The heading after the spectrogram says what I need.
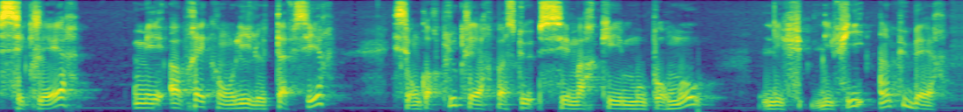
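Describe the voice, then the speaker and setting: A man's voice: on the low side, very animated, slow, darkish tone. A man on a live online voice call making a brief, blunt, matter-of-fact comment. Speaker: debate panelist. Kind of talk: casual live-stream discussion.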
